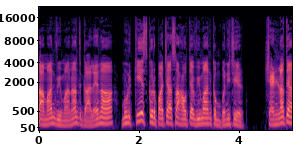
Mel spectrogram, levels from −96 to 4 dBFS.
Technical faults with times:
none

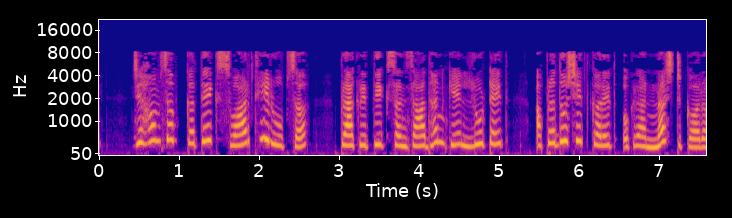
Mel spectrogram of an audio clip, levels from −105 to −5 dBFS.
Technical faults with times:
0.00-7.59 MP3 compression

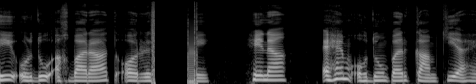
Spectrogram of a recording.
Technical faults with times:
1.52-1.97 cable pulled and plugged in
2.91-3.05 playback stall
3.05-3.29 time-compressed catch-up

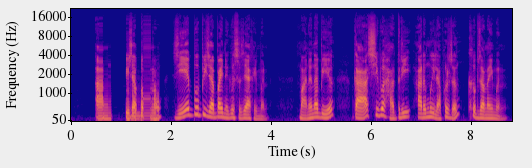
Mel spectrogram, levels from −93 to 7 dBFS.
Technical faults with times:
0.01-1.76 robotic sound from repeated short buffers

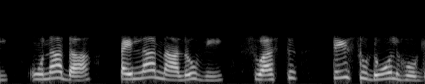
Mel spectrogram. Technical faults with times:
0.00-4.25 AMR narrowband mobile codec

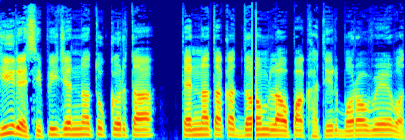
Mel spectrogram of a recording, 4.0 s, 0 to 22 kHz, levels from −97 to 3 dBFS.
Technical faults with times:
2.52-2.56 gap at a join of encoded pieces

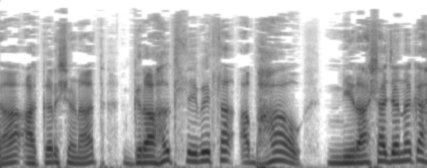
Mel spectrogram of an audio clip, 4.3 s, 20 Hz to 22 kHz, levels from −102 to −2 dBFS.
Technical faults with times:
0.38-0.43 pre-echo
1.70-1.74 pre-echo

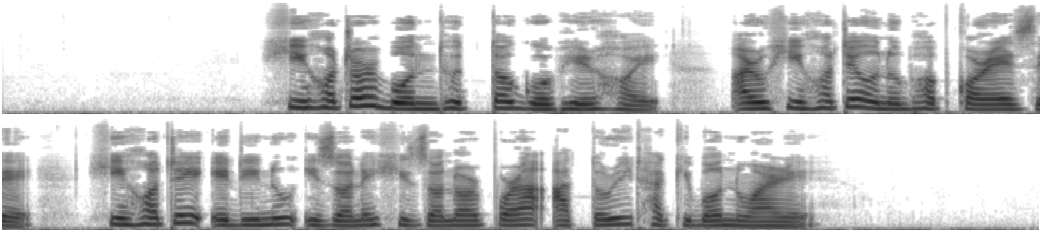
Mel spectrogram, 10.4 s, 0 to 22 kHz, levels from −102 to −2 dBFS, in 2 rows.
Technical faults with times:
none

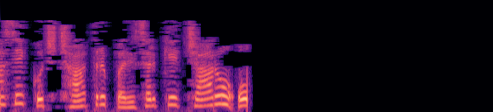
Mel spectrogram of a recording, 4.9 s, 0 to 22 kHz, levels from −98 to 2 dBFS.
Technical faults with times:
0.00-4.94 transcoding between lossy codecs
2.46-4.94 audio dropout to silence

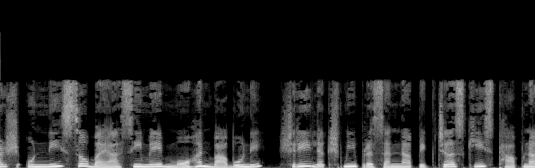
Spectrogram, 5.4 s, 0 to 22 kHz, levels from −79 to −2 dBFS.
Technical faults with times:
0.00-5.35 low-delay AAC compression

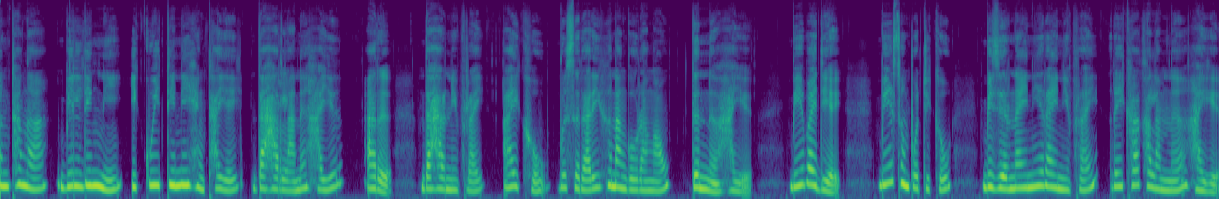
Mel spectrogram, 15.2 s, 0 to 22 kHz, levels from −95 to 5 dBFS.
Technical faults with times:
none

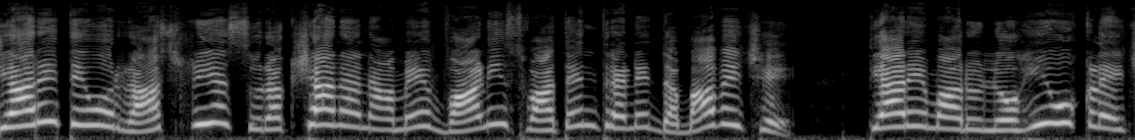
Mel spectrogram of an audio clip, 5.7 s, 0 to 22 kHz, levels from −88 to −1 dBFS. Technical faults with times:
none

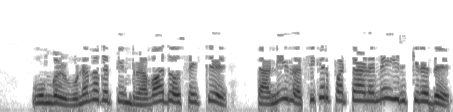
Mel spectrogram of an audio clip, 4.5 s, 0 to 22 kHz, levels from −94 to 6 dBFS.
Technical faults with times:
0.00-4.54 MP2 compression

